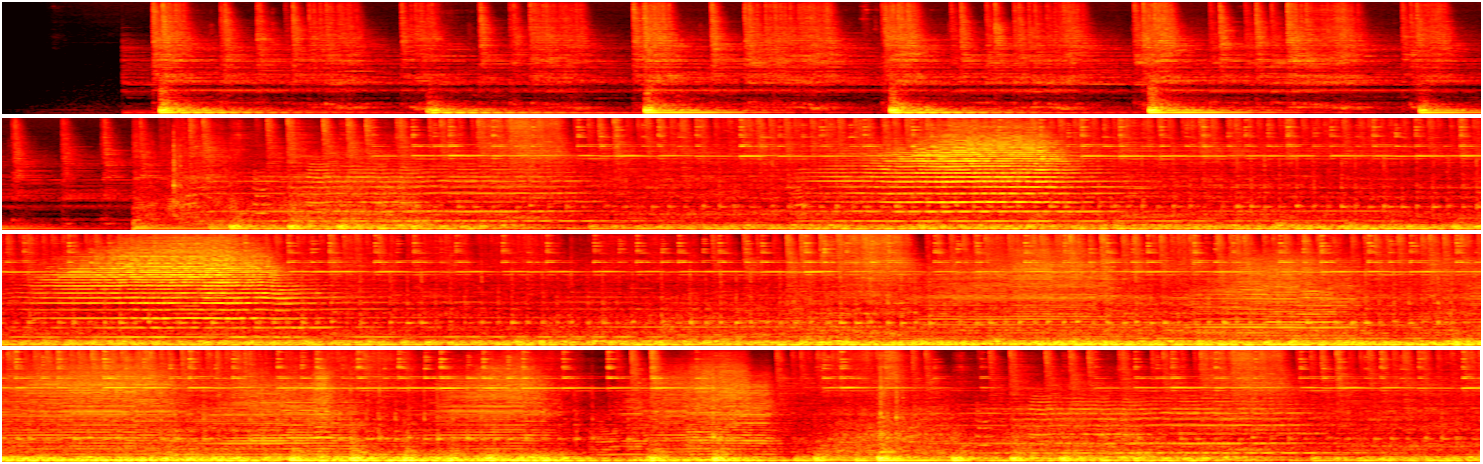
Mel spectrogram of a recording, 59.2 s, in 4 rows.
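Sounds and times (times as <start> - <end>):
cymbals: 1.2 - 59.1
big and small ceremonial horns blowing: 16.1 - 59.1.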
